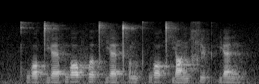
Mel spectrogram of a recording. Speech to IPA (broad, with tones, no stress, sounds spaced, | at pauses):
kʰ w ɔ˨˩ t̪ j ɛ˧˥ f w ɔ˥ f ɤ˥˩ t̪ʰ j ɛ˧˥ t̪ʰ ʊ˨˩ ŋ pʰ w ɔ˥˩ t̪ʰ j ɑ˧˥ ŋ ɕ y˥ pʰ j ɛ˥˩ n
